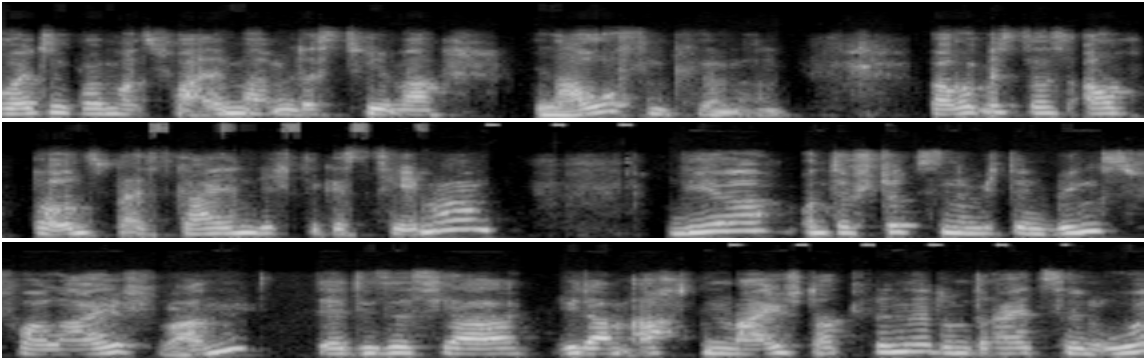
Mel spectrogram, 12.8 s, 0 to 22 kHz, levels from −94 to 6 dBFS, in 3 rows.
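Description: From the start until 6.0 s the audio plays as an adaptive stream starting at a low bitrate. The player opened on a cheap version so playback could begin at once, then switched up after gauging the connection. Until then the treble is dull or synthetic, with smeared artefacts, which fits roughly 16 kbit/s Opus. At 6.0 s clarity jumps abruptly, fitting about 64 kbit/s. A spectrogram shows a low ceiling that suddenly lifts, while the waveform continues without any gap.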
